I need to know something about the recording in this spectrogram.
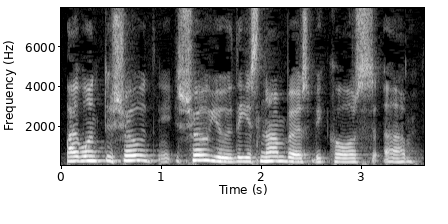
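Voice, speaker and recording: A woman with a Finnish accent giving a presentation in English as a second language, haltingly searching for her words. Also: medium pitch, darkish tone. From Finland. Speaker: conference speaker, education official. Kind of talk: presentation to an audience with slides.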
